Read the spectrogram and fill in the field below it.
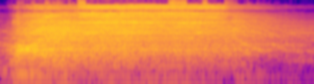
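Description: A bandsaw cuts through a wood board, giving a loud, continuous rasping whine that holds steady for a few seconds and then gradually fades as the cut finishes.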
